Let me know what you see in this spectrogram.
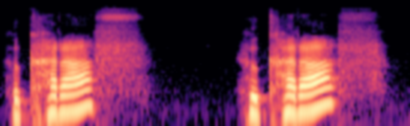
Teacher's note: Cut off, that's a phrasal verb. We're going to stress the off. So we've got to rush through who cut off.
